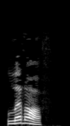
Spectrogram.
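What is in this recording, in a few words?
"let off", British English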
